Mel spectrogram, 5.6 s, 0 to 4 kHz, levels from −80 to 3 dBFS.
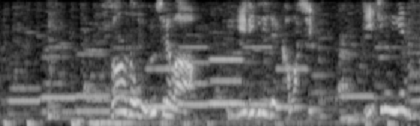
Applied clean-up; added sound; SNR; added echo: classical method log-MMSE.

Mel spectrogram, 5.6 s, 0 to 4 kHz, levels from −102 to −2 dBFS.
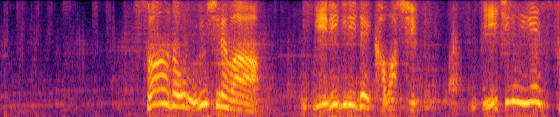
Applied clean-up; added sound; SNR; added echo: neural separator model SepFormer DNS4.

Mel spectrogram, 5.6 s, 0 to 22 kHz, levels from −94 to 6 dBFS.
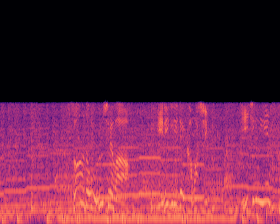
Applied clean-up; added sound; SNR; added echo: none; Musical instrument + Wind instrument, woodwind instrument; 4 dB; none.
